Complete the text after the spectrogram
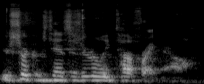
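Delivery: soft, high, hand-wringing sympathy; mock helpless pity. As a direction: play a powerless comforter, softly. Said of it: "He doesn't say".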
